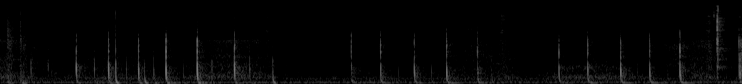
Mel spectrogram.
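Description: A pen or pencil draws a shape on paper in quick, faint, close strokes, with short scratches and taps arriving in uneven bursts and brief pauses between them.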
